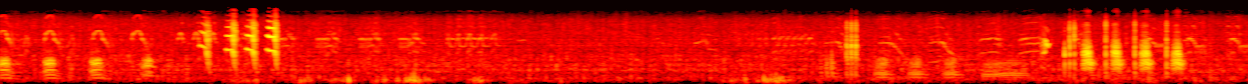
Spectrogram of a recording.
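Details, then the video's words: Male and female common myna (Acridotheres tristis) exchanging bouts of rapid, harsh chattering notes with scattered whistles, a quieter middle stretch, then a second loud chatter burst. "Call or Song of Male & Female common Myna, Acridotheres tristis"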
